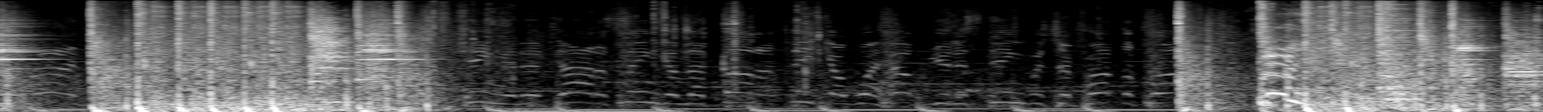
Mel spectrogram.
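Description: Bursts of rapid automatic gunfire in PUBG come loud and close at the start and end, with a quieter stretch of rhythmic in-game sounds between them.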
